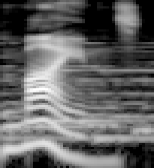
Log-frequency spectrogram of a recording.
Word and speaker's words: Mainz: Are you telling me Mainz was always pronounced mines as a pun?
